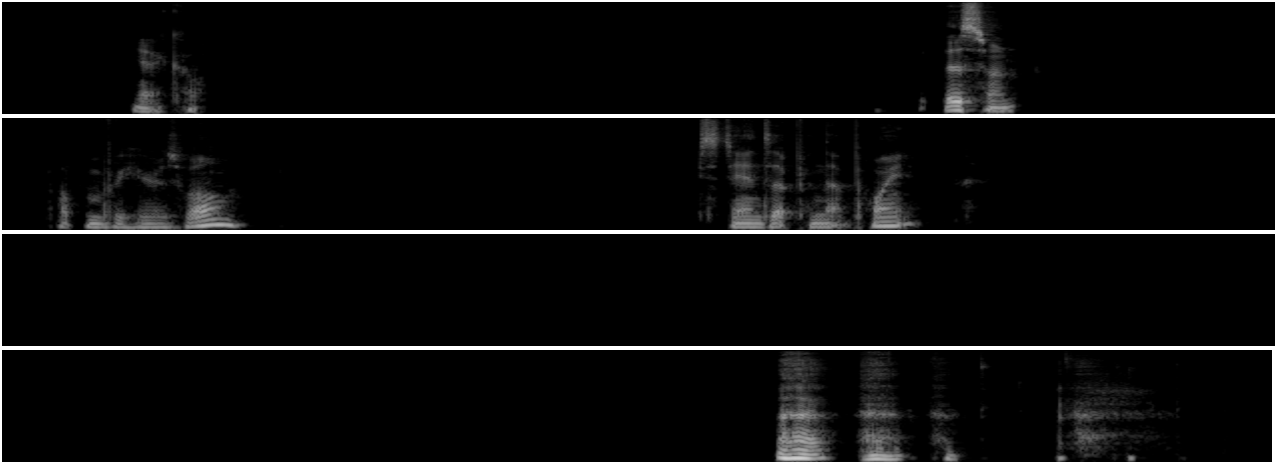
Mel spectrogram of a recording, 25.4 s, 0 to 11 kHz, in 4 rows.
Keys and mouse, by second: 4.7 g, 7.5-15.1 drag, 15.5 middle click, 17.4-22.9 drag, 23.5 middle click, 24.3 middle click, 24.6 shift+middle click, 24.8 middle click, 24.9 click.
